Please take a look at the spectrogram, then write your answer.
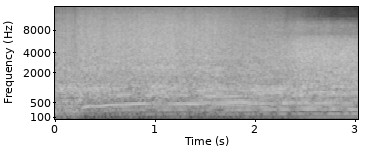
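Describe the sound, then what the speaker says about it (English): A drag race car on the strip roars at close range, its engine note climbing sharply and then holding a loud, steady, high-revving howl through a launch pass, with no voices over it. "he'll bump the car in, get his finger on the button, the revs will automatically go up, and away he goes on hopefully a 5-second pass"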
